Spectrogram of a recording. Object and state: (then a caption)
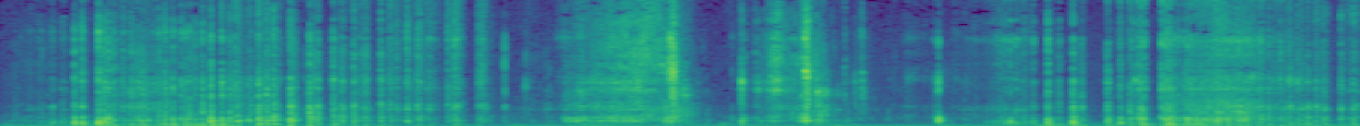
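Soap bar shaved with a knife. A metal knife blade shaves thin curls and flakes off the top of a long, solid, opaque pink soap bar lying on a white surface, leaving a ridged surface. Dry, bright scraping strokes come in quick bursts with short, sharp crackles and no ringing. A faint low hum runs underneath.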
